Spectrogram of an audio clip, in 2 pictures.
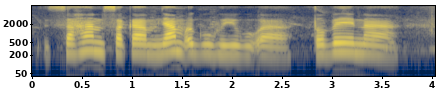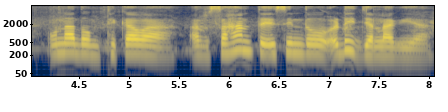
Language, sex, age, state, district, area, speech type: Santali, female, 30-45, Jharkhand, East Singhbhum, rural, spontaneous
